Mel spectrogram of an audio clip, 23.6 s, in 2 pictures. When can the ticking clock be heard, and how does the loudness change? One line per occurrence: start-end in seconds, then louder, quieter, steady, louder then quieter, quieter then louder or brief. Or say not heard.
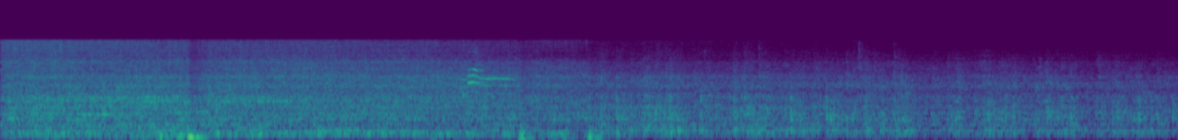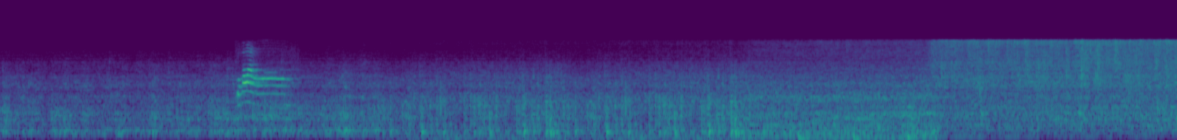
not heard.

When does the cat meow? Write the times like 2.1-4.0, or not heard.
4.6-5.1, 14.1-14.8.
